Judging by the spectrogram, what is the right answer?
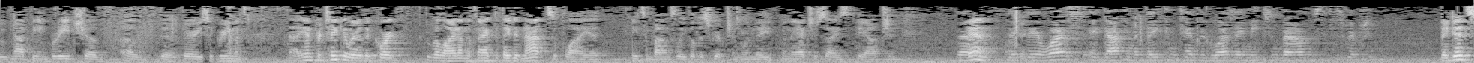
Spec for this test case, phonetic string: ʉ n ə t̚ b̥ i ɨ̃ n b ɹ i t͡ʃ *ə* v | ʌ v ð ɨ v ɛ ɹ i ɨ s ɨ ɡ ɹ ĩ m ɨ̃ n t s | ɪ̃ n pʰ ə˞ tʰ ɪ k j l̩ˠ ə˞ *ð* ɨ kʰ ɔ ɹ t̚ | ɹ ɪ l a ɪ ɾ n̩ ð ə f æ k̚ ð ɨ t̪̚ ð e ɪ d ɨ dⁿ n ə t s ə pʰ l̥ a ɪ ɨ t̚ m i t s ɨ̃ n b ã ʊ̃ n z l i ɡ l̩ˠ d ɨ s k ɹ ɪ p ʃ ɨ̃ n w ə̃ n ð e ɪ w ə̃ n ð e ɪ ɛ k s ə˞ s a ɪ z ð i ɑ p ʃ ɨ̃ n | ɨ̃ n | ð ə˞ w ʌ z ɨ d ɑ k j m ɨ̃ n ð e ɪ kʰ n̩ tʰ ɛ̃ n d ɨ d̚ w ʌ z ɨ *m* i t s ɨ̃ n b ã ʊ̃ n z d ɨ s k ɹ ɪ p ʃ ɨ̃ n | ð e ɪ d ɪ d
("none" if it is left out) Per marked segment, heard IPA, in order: ʌ, ð, m

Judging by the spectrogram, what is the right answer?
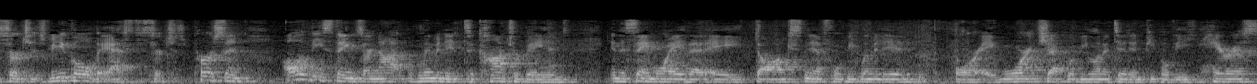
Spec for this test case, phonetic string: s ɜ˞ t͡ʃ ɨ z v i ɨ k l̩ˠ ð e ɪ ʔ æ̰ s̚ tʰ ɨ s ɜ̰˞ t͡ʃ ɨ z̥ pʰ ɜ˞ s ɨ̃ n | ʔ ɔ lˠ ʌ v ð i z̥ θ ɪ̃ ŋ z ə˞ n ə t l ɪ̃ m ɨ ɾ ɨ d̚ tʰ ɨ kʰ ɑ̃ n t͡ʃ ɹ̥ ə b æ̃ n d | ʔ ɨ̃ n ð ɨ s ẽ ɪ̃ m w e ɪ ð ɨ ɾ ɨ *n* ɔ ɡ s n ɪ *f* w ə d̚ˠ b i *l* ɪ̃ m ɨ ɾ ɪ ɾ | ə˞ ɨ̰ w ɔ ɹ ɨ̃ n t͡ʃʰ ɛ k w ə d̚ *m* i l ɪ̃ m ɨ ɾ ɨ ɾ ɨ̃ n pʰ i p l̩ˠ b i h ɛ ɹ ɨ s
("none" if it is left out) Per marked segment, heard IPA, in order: d, f, l, b

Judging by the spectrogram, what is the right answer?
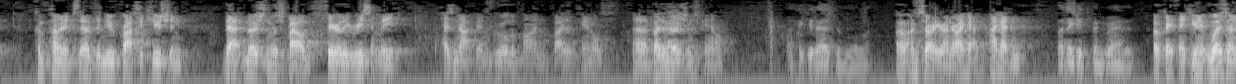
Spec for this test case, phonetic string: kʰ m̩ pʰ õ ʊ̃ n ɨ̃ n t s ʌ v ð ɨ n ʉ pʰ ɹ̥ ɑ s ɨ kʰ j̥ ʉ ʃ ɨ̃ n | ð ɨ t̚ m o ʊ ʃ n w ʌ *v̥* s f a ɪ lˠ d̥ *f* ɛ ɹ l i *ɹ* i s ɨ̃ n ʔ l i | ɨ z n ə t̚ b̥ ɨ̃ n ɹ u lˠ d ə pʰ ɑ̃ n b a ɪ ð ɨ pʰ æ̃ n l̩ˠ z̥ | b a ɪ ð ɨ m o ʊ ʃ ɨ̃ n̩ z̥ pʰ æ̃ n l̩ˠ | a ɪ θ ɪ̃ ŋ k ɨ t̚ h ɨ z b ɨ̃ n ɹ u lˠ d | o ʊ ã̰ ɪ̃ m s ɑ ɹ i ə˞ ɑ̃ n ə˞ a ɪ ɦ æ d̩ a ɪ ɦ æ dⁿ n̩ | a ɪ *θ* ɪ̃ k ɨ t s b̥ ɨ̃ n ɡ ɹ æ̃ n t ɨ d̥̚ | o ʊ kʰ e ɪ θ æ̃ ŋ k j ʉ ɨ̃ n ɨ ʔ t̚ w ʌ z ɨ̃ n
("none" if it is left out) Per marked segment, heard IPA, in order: z̥, f, ɹ, θ

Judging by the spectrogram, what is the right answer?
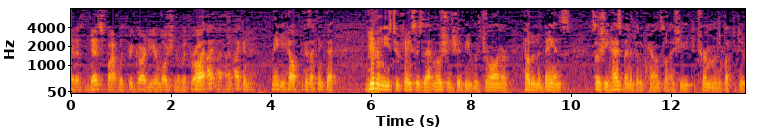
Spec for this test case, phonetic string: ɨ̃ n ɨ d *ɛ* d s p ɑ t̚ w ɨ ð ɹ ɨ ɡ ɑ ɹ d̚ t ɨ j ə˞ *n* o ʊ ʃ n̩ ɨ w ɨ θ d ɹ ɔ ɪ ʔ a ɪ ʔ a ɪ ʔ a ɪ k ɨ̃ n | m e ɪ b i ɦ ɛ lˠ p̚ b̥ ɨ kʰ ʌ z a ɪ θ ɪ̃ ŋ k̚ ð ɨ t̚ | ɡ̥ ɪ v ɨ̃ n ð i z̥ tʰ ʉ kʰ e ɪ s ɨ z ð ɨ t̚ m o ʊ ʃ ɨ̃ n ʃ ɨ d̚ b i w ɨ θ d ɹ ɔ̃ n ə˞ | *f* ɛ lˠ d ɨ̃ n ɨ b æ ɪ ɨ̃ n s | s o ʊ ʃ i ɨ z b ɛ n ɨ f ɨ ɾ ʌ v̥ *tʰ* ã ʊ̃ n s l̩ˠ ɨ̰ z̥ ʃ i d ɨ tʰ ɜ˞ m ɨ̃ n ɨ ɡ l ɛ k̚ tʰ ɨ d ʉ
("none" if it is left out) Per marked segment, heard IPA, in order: ɛ, m, h, kʰ

